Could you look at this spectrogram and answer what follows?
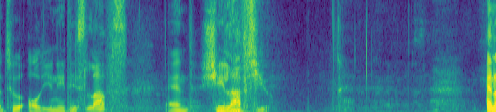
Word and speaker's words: LUFS: So LUFS is basically our new unit we are talking about, and in the English language it's very nice because you can pronounce it loves, you know.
